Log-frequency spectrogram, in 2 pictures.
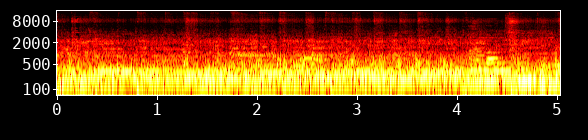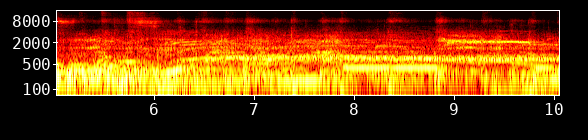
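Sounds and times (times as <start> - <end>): bass: 0.0 - 10.0
drum kit with steady beat: 0.0 - 10.0
electric guitar: 0.0 - 10.0.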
